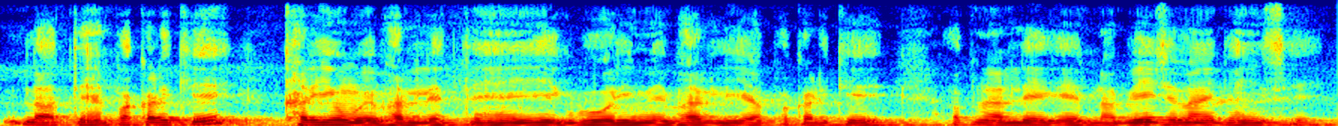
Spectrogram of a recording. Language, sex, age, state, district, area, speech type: Hindi, male, 45-60, Uttar Pradesh, Hardoi, rural, spontaneous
